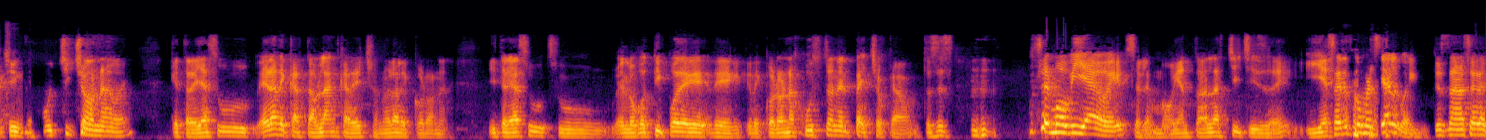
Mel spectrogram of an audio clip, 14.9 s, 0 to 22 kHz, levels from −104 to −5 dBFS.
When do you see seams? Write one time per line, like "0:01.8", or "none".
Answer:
none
